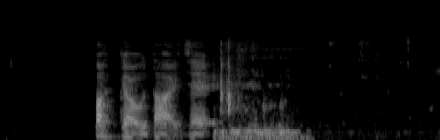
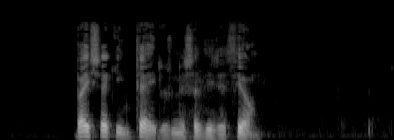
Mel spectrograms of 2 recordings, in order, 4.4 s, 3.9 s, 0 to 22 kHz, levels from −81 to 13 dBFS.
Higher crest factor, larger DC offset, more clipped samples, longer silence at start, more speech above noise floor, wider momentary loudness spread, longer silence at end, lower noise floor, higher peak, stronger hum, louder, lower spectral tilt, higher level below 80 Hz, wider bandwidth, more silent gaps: about the same, 24 dB vs 20 dB; neither; neither; first, 0.95 s vs 0.75 s; first, over 55 dB vs 50 dB; about the same, 8 LU vs 8 LU; second, 1.25 s vs 1.4 s; first, under -90 dBFS vs -77 dBFS; second, -16 dBFS vs -10 dBFS; neither; second, -36 LUFS vs -28 LUFS; about the same, -6.5 dB/octave vs -5.5 dB/octave; first, -60 dBFS vs -68 dBFS; second, 7.4 kHz vs 11.5 kHz; neither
